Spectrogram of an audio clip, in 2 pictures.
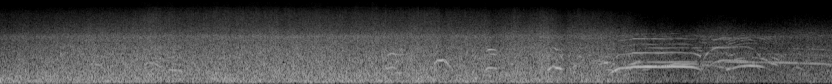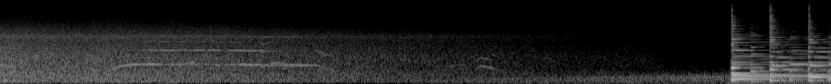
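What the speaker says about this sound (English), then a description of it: "when the water turns to chaos, when it tumbles and churns" White water rapids on the Kern River in California roar as a broad, steady rush that slowly fades toward the end, with faint voices audible and a brief sharp knock just before the close.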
